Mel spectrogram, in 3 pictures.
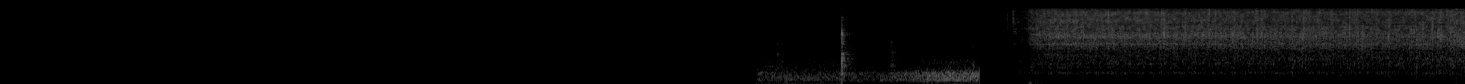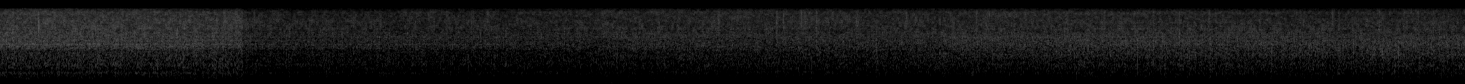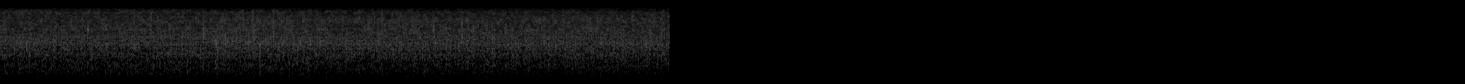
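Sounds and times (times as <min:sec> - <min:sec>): batter sizzling on griddle: 0:10.1 - 0:36.0.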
